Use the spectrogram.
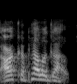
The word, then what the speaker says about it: archipelago: I mispronounced it. Archipelago.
